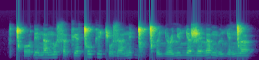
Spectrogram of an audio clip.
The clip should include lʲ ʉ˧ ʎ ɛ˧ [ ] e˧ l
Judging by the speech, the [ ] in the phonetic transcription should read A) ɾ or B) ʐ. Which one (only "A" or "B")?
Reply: B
